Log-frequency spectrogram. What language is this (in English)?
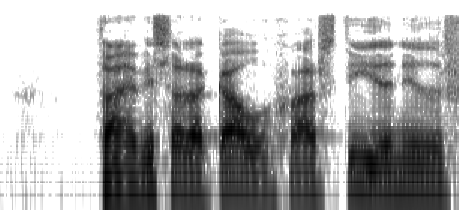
Icelandic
